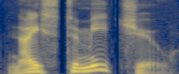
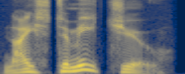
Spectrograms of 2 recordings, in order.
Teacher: >> I had a situation with a student who was very polite, but he sounded aggressive because he ended every sentence with a falling hard tone. He would say, "Nice to meet you." It sounded like a threat.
